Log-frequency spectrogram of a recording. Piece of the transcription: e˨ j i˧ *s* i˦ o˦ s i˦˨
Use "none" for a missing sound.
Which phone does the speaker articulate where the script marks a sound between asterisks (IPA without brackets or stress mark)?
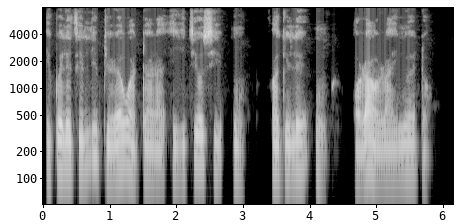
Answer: t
